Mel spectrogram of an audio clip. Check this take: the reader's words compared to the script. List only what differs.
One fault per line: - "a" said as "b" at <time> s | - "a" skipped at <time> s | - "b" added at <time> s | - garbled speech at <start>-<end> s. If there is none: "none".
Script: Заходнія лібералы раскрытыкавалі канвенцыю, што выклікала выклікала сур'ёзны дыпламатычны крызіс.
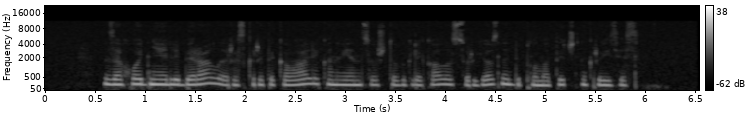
- "выклікала" skipped at 4.1 s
